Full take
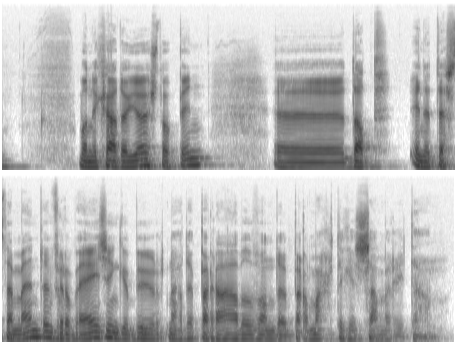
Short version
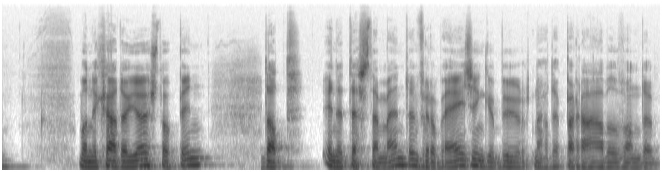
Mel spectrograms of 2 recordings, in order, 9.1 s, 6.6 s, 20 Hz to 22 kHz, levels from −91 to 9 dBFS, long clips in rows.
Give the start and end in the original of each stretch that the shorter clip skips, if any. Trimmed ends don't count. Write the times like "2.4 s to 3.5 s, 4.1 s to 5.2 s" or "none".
2.6 s to 3.5 s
